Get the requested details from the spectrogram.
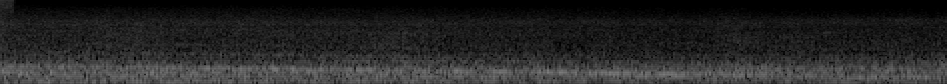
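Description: A steady, loud rumble of a moving train heard from inside the carriage, on a train or London Underground tube journey to a health club in London, with a faint whining tone gliding downward over the continuous rattling roar. No one speaks.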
